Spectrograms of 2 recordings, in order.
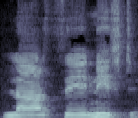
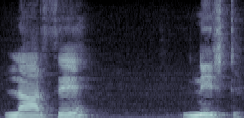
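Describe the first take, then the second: First: लार्सेनिस्ट said slowly, each syllable clear; slow teacher model; slow demo. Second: लार्सेनिस्ट stretched very slowly, every sound held; extra slow model; very slow demo. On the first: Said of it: "pronunciation demo". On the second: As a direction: drag out लार्सेनिस्ट for the class. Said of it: "इसको याद रखिए". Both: Shown as a demonstration.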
